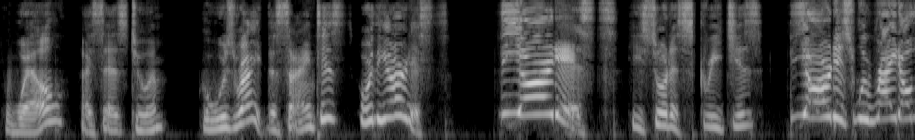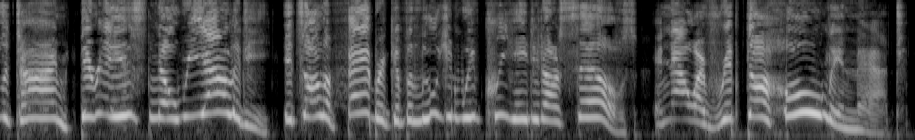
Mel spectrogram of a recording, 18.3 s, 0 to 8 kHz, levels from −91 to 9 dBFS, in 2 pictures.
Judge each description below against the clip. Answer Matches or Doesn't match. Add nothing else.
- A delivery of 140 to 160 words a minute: Matches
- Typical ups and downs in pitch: Doesn't match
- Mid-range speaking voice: Doesn't match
